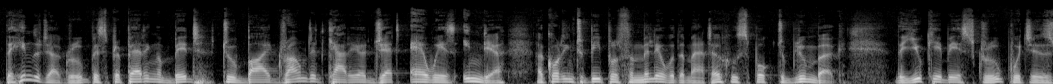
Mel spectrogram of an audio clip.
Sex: male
